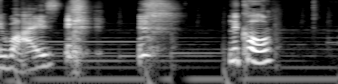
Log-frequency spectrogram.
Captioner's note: giggles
